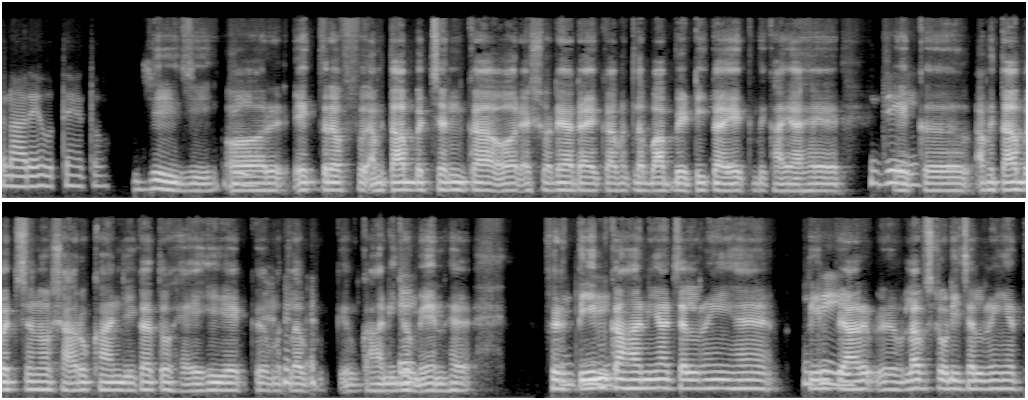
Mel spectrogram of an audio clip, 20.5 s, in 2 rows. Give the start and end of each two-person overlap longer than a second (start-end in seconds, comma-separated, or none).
none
